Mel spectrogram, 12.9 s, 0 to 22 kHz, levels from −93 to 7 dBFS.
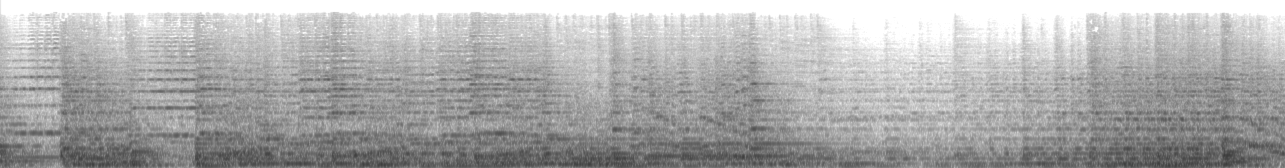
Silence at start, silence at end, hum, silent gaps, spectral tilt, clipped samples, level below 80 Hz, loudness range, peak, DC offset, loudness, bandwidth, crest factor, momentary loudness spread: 0 s; 0 s; none; none; -6.5 dB/octave; under 0.1%; -36 dBFS; 6 LU; -8 dBFS; under 0.1%; -25 LUFS; 16 kHz; 16 dB; 13 LU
